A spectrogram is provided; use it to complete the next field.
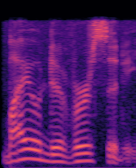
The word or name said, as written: biodiversity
